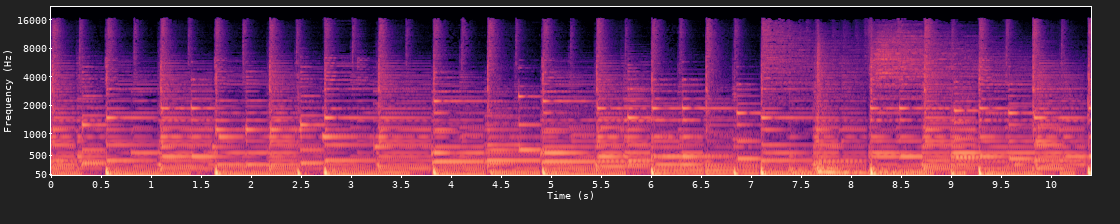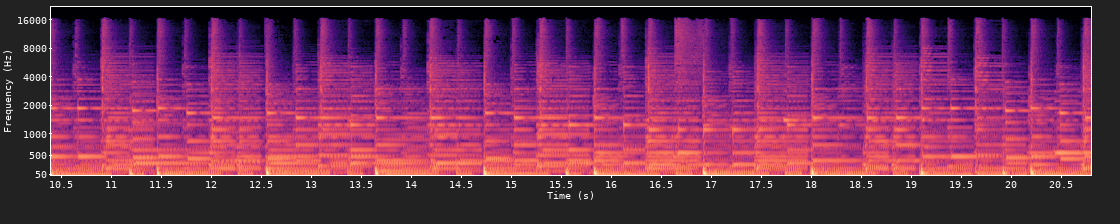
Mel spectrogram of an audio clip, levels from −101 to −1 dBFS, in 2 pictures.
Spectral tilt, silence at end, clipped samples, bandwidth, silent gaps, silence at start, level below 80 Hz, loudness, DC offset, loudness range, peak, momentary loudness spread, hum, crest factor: -5.5 dB/octave; 0 s; under 0.1%; 17 kHz; none; 0 s; -28 dBFS; -24 LUFS; under 0.1%; 2 LU; -2 dBFS; 5 LU; none; 20 dB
